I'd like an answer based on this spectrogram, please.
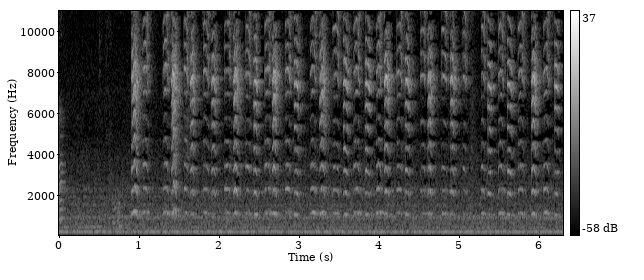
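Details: Pet ferrets indoors, playing with a child in a small room: after a second of quiet, rapid high squeaky chirps burst out in a fast, uneven stream of several per second and continue to the end over a low steady hum.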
